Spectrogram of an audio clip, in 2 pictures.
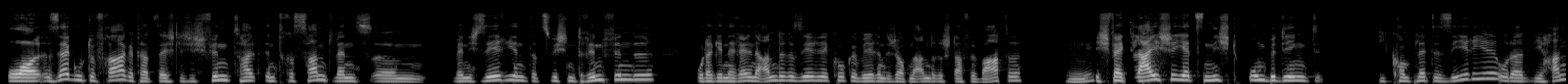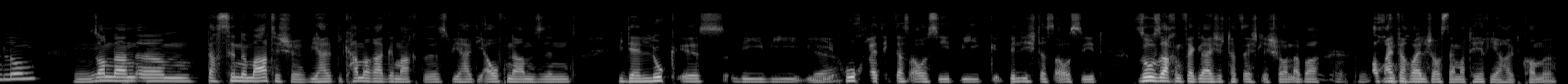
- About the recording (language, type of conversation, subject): German, podcast, Welche Serie würdest du wirklich allen empfehlen und warum?
- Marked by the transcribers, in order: none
